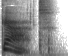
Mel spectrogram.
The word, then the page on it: gatt: British English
